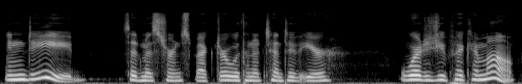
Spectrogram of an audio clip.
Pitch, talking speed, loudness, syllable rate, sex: 200 Hz, 160 wpm, -17 LUFS, 5.1 syllables/s, female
